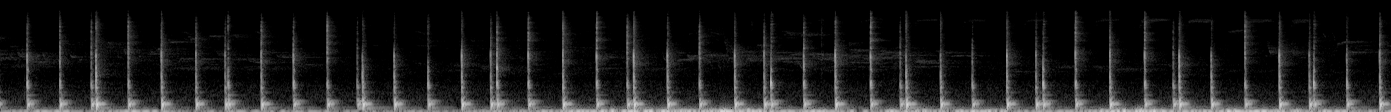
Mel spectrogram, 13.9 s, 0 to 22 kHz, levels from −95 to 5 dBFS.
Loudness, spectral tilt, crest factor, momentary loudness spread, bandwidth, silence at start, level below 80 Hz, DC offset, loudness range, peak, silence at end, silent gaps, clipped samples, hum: -30 LUFS; -6.5 dB/octave; 22 dB; 8 LU; 11.5 kHz; 0 s; -36 dBFS; under 0.1%; 1 LU; -6 dBFS; 0 s; none; under 0.1%; none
